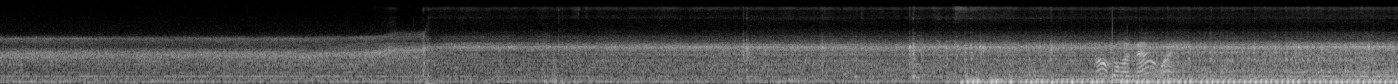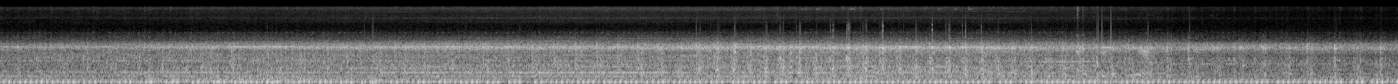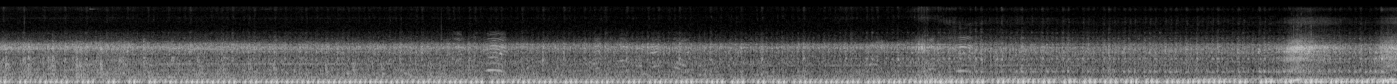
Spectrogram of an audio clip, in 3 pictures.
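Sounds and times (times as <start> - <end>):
crawler dozer engine: 0.0 - 41.9
vehicle engine running close: 0.0 - 41.9.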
